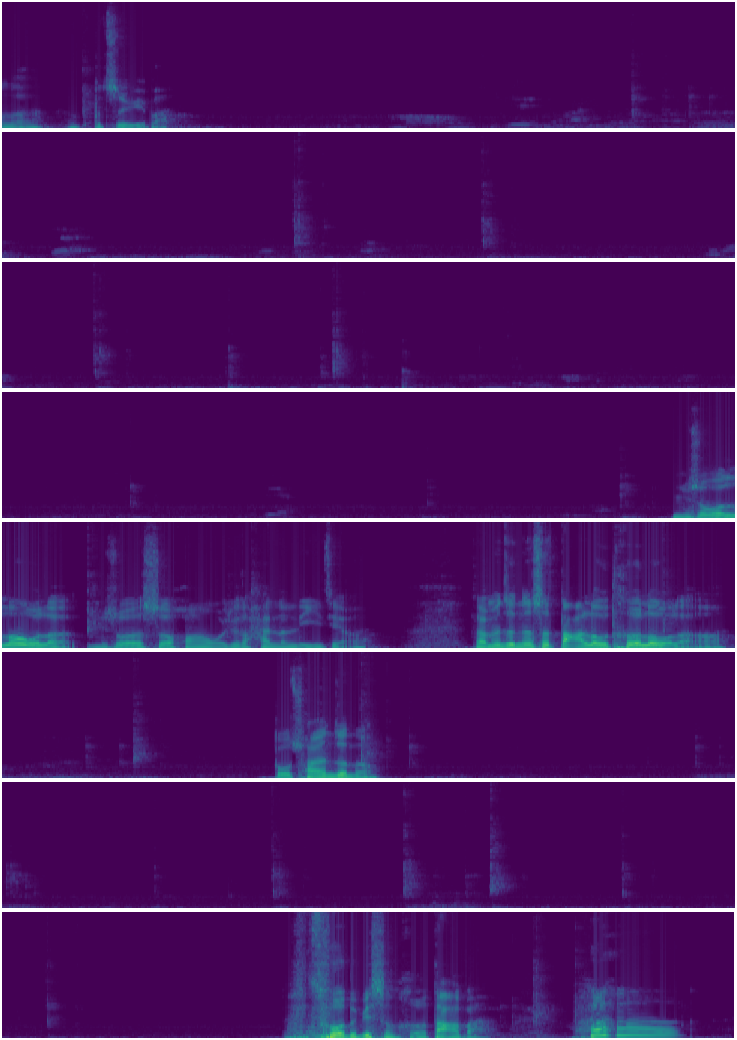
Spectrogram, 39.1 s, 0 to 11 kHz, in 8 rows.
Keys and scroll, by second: 0.5 space, 4.2 space, 6.8 space, 8.0 space, 10.3 space, 11.9 space, 18.7 ctrl+z, 20.0 space, 20.9 ctrl+z, 21.1 space, 22.7 space, 23.9 space, 25.2 space, 26.5 space, 29.3 ctrl+z, 31.1 space, 31.9 space, 32.3 ctrl+z, 32.5 space, 33.4 space, 34.4 space, 37.8 space, 37.9 3.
